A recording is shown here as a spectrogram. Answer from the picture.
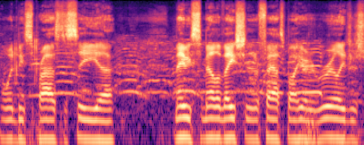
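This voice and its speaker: Noticeable background noise surrounds a man who speaks at a fairly quick pace in a medium pitch with monotone, flat intonation. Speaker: baseball color commentator. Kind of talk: live sports commentary. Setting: broadcast booth.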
